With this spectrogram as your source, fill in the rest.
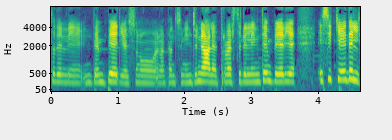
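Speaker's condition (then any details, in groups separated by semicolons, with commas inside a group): Deafness with cochlear implant; deaf from birth in right ear, congenital cytomegalovirus, 2-hour surgery in 2006, 15-stitch scar left head; documented as deaf-mute but speaks plenty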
